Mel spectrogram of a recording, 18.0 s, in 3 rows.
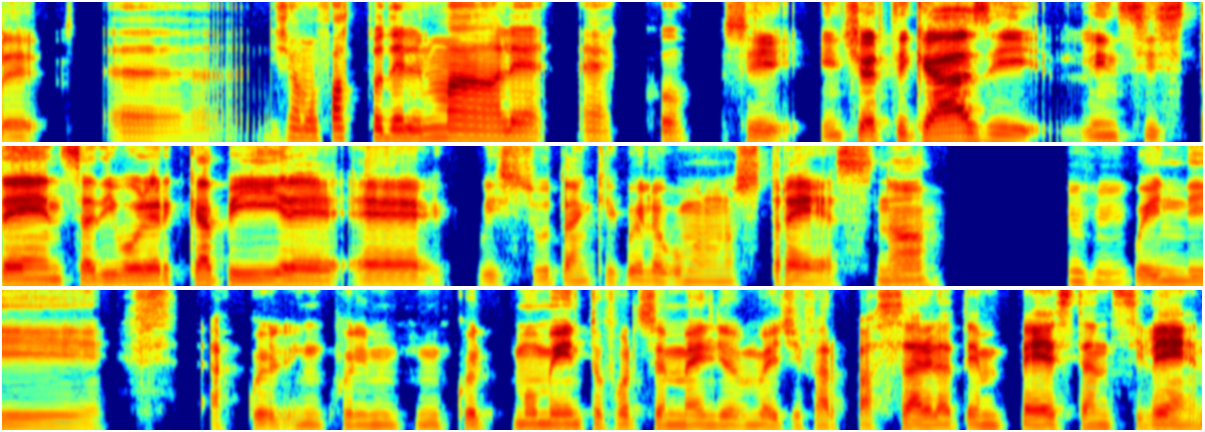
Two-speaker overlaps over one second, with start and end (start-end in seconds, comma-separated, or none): none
